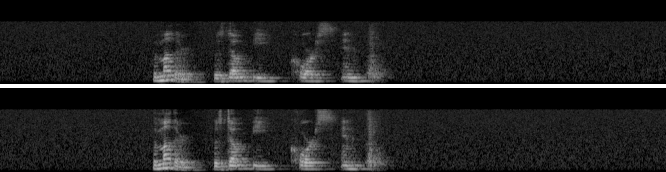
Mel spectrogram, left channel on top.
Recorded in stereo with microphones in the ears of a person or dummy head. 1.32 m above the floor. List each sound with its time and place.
1.5 s a man speaking: 80° right, 1.7 m; by 3.5 s 55° right (ahead or behind), 3.5 m
3.6 s a whoosh: 65° right (ahead or behind), 3.5 m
